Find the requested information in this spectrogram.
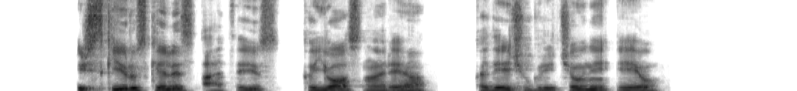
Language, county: Lithuanian, Telšiai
